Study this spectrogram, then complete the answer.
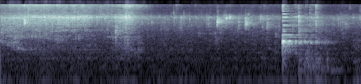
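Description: Edible gum fries in hot ghee with a steady bright hiss, then settles into a softer, crackly sizzle with scattered pops.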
